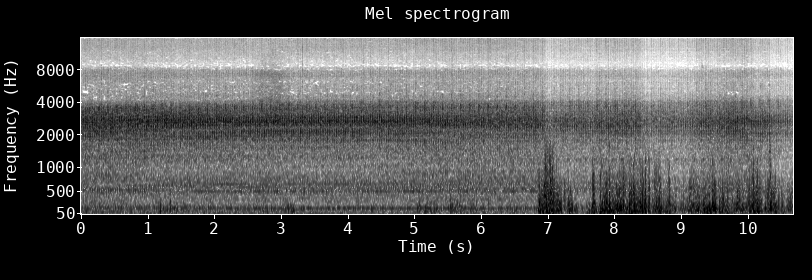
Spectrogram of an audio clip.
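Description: VW Amarok pickup's engine idling steadily. From about seven seconds in, an irregular, gusty rumble covers it.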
